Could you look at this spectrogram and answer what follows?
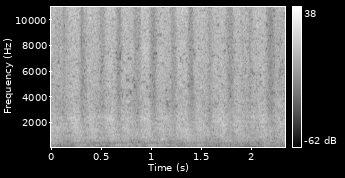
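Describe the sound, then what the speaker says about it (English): A Jeep CJ7 body surface is scuffed by hand before a Monstaliner bedliner goes on: quick, steady back-and-forth rubbing strokes, close and even, with no talking. "now what we're doing is we're just giving all this a good scuff"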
